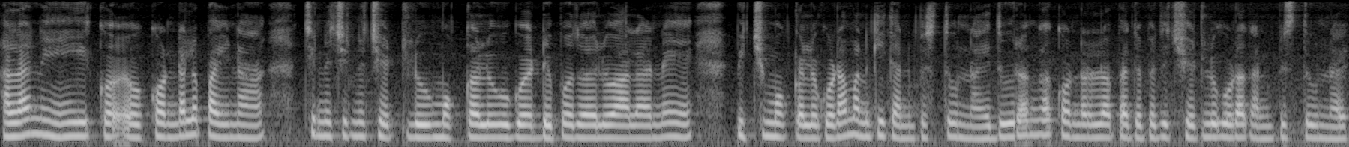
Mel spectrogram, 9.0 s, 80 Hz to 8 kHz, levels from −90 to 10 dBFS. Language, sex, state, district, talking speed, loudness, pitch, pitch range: Telugu, female, Andhra Pradesh, Guntur, 165 wpm, -17 LUFS, 220 Hz, 215-235 Hz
